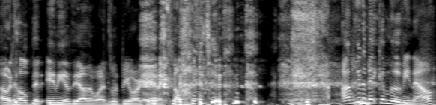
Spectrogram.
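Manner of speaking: high, laughing mock voice, laughing it out.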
